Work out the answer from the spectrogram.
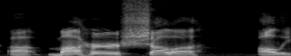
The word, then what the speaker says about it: Mahershala Ali: FIFA 17, starring, I don't know how to pronounce this guy's name. It's Mahershala Ali.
